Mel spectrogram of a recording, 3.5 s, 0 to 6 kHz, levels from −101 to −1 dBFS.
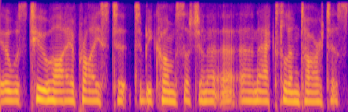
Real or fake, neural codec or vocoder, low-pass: fake; vocoder, 22.05 kHz, 80 mel bands, WaveNeXt; 5.4 kHz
